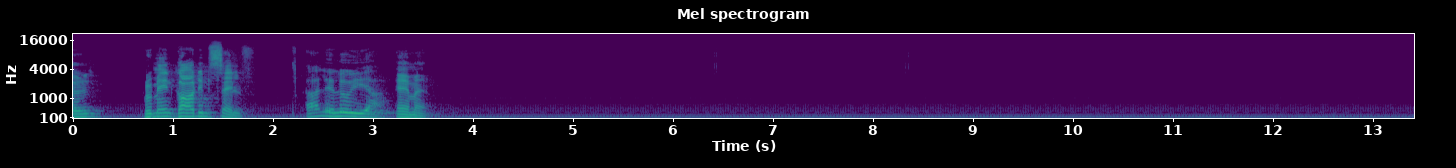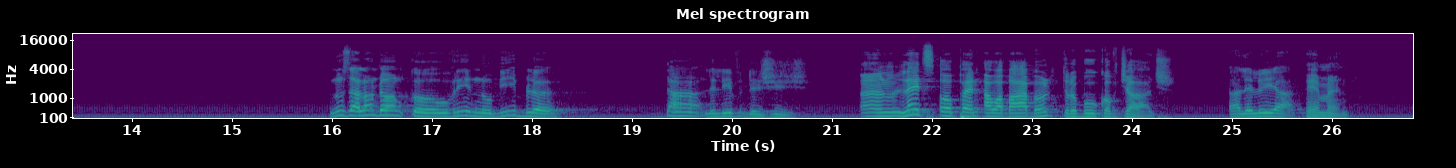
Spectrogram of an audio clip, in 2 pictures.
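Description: An elderly man speaks slowly and firmly into a microphone, heard through loudspeakers.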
